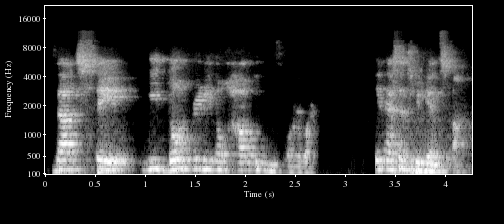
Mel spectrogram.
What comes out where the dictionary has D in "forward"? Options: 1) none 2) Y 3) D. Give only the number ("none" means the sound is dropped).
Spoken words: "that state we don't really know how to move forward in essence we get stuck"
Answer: 1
